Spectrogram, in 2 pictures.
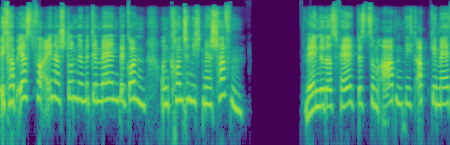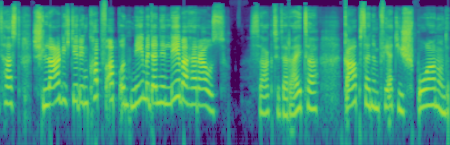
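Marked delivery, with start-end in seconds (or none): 0.0-3.7 startled, high-pitched excuse; acted fright, pitch well up; frightened oath. A narrator's reading. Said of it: "Da erschrak der Faulpelz und schwor". 4.6-10.2 high-pitched, declaimed threat; story rider's stern warning, raised pitch; threatening. A narrator's reading. Rider threatens the lazy reaper.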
